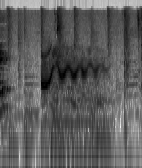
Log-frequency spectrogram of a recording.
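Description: A comic sound effect added after a joke: a pitched tone that wobbles up and down, starting about half a second in and lasting about a second before fading out.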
